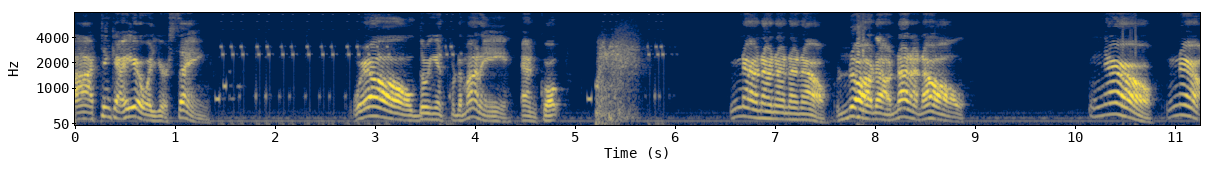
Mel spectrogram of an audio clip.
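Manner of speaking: attempted cartoon-hero character voice. Reading a game's dialogue aloud for the first guy: Inspector Gadget voice. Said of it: "I was trying to do an Inspector Gadget voice for the first guy".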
